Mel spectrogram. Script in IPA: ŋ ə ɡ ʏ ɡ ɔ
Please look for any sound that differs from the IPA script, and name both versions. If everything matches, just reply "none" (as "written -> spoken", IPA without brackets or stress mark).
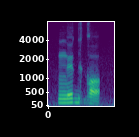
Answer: ə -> ø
